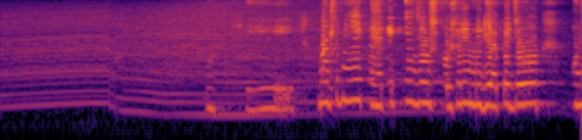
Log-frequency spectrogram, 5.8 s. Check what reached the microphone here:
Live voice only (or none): none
